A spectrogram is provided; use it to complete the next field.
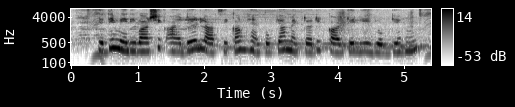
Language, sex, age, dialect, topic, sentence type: Hindi, female, 25-30, Hindustani Malvi Khadi Boli, banking, question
